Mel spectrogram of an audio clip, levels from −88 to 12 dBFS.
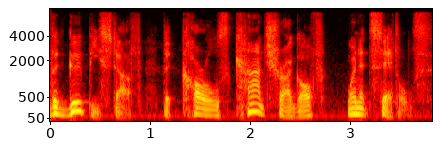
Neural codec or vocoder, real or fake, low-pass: none; real; 7.2 kHz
